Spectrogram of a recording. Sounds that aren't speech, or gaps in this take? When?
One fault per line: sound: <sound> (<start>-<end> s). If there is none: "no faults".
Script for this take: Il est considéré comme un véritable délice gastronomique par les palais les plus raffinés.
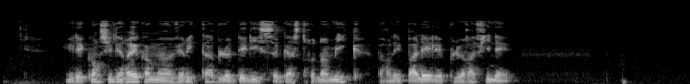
no faults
